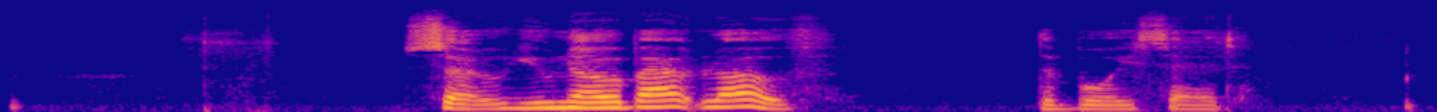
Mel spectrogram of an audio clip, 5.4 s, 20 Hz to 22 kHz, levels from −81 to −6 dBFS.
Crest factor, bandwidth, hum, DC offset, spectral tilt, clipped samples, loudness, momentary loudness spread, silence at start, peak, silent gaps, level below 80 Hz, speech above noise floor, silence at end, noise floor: 20 dB; 13 kHz; none; under 0.1%; -5 dB/octave; under 0.1%; -23 LUFS; 18 LU; 1.5 s; -6 dBFS; none; -64 dBFS; 50 dB; 0.75 s; -71 dBFS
